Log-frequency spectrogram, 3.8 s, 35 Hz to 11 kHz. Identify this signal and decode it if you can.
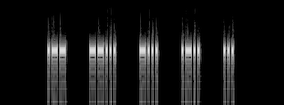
Morse code, heard as a keyed tone, about 46 wpm, spaced as for 21 wpm, 700 Hz. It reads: W7BLS
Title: USA Call Signs - 5 Characters - 4x Character Spacing - 45wpm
